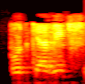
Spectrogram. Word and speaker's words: Butkiewicz: please reach out to Marta Butkiewicz. Yes, she is Polish. And yes, I do speak Polish, so I can pronounce her last name. The W is a V sound.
